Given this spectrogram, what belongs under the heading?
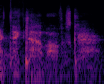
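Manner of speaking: whispered, no voice, hurried; urgent whisper. Retold or imitated. The boss quietly telling staff to remove the clamp, urgent whisper. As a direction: hiss the order out of the side of the mouth.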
